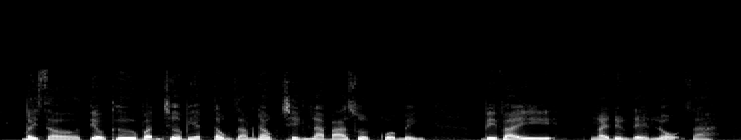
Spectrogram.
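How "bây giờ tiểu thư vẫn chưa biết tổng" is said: usual speaking voice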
